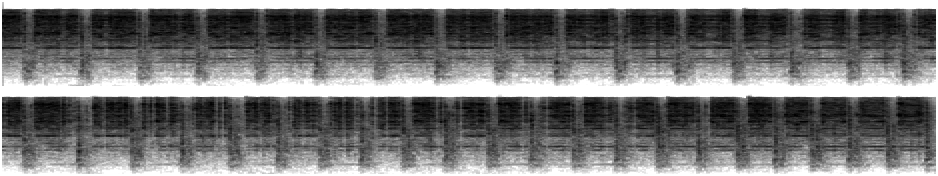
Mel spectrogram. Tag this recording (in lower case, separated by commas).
printer, inside a small room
